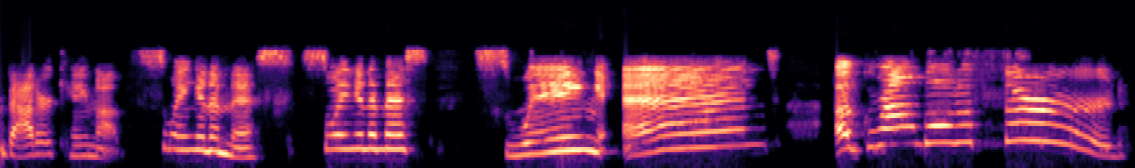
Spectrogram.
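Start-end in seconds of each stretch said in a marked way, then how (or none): 1.0-5.8 higher with each swing, growing tension; building excitement. Shown as a demonstration. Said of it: "dragged out my words at those ellipses". 6.3-8.5 much higher and slow, stretched words; dragged-out excitement. Shown as a demonstration. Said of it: "dragged out my words".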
